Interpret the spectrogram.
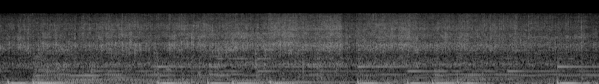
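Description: Crushed green peas stir-frying in hot oil in a small pan: a steady sizzle, with a spatula stirring through them.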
